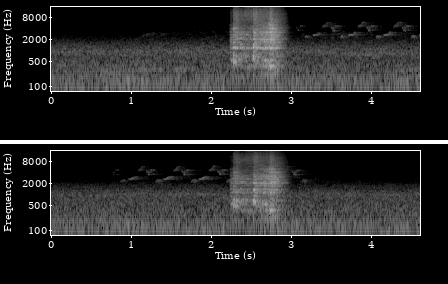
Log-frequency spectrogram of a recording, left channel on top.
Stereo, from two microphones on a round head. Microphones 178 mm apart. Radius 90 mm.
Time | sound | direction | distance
2.2 | dishes clattering | 30° left (ahead or behind) | 0.7 m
